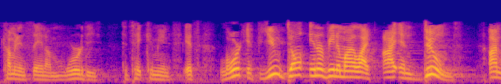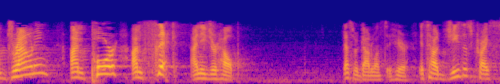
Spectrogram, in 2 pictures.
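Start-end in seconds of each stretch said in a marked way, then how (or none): 0.6-2.2 quiet, lower smug boast; proud. Retold or imitated. Preacher voicing a proud churchgoer, quietly smug. 2.7-9.3 desperate plea. Retold or imitated. Voicing a desperate prayer.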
